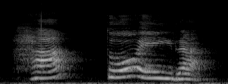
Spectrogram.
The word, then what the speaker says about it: ratoeira: breve hidrogru por exemplo essa palavra ela tem uma o início da palavra e outra r no meio da palavra aí ela se pronuncia assim ratoeira ratoeira ratoeira e é quando ela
